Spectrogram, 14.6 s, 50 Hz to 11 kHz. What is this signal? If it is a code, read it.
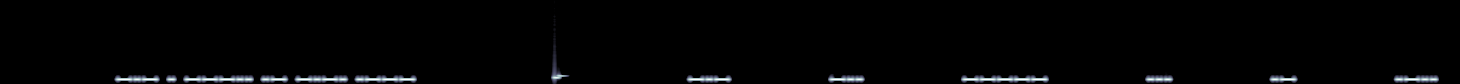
Morse code, heard as a keyed tone, about 28 wpm, spaced as for 12 wpm, 700 Hz. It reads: KE8ACJ KD0SAL
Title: USA Call Signs - 6 Characters - 8x Character Spacing - 28wpm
